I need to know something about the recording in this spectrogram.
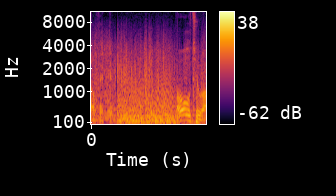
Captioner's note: explosions booming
